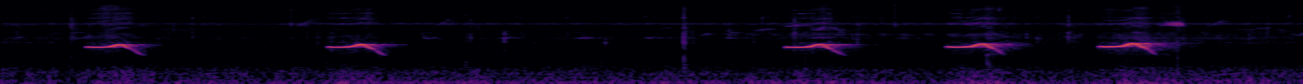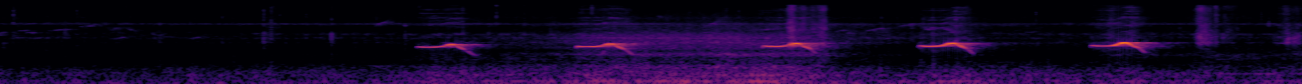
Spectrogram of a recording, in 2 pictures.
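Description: A bird repeating one short whistled call about ten times at uneven intervals. Each call is a brief note that rises and then drops sharply. There is a faint steady high tone in the background.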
